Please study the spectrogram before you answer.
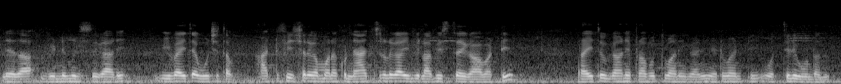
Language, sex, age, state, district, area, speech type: Telugu, male, 18-30, Telangana, Nirmal, rural, spontaneous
